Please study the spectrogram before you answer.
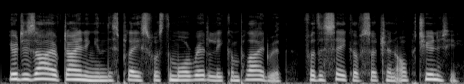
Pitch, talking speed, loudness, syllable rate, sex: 200 Hz, 260 wpm, -17 LUFS, 7.2 syllables/s, female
